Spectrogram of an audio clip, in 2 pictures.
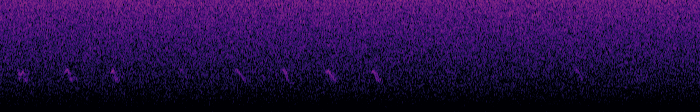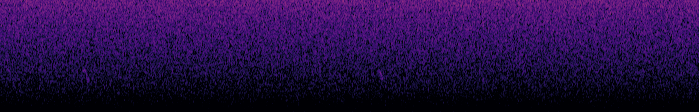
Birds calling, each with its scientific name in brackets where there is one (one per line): Gray-crowned Rosy-Finch (Leucosticte tephrocotis)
